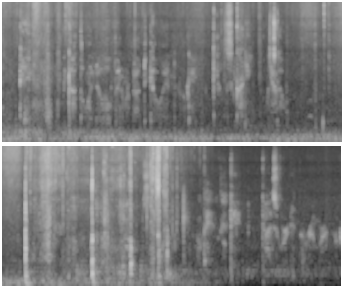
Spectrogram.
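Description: Whispering over a low rumble, with a series of sharp knocks and scrapes, loudest between about five and a half and seven and a half seconds in, as a house window is opened and climbed through. The rumble drops away about eight seconds in.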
